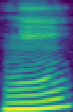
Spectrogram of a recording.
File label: "ngi9", taiwanese syllables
